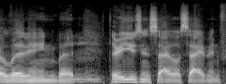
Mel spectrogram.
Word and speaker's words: psilocybin: Like, there's very little way you pronounce it like that, because I think that's the proper way to say it too. – Psilocybin.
